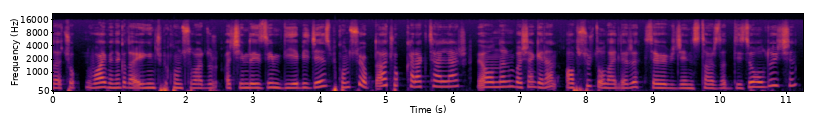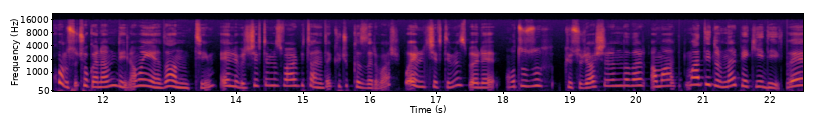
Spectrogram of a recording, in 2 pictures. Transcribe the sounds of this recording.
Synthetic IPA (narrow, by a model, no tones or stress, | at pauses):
d̪at͡ʃʰo̞k̚vajvɛnɛkad̪aɾilɟint͡ʃbikʰo̞nu̥suvaɾd̪uɾat͡ʃʰɯjɯmd̪aizʲijimd̪ije̞bilʲed͡ʒe̞ːnizbikʰo̞nu̥sujo̞k̚d̪aɦat͡ʃʰo̞kʰːaɾakt̪ʰæɾlʲæɾ̥vɛ̰o̞nlˠaɾɯnbaʃɯnaɟe̞lʲænabsyɾt̪ʰo̞lˠajlˠaɾɯse̞ve̞bilʲd͡ʒejiniz̥t̪ʰaɾzd̪ad̪izio̞lˠd̪uːit͡ʃʰinkʰo̞nusut͡ʃʰo̞kø̞næmlʲid̪eijilʔa̰majenɛd̪aanlˠat̪ʰɯjɯmɛ̰lʲːibiɾt͡ʃʰift̪ʰimizvaɾbit̪ʰaːned̪ɛcʰyt͡ʃʰykʰːɯzlˠaɾɯ̰va̰ɾ̥b̥uɛvlːʲit͡ʃʰift̪ʰimizbø̞jlʲɛo̞t̪ʰuzlˠucʰysyɾjaʃlˠaɾɯnd̪ad̪aɾa̰mamad̪ːiːd̪uɾumlˠaɾɯpʰecʰid̪ijḭlʲvɛ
